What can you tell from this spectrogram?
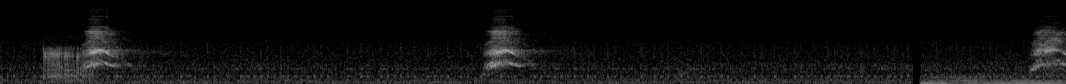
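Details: Red fox calling in Waterloo, Belgium: short, harsh, hoarse cries, each with a quick rise and fall in pitch, given about every four seconds, three in all, over a quiet background.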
